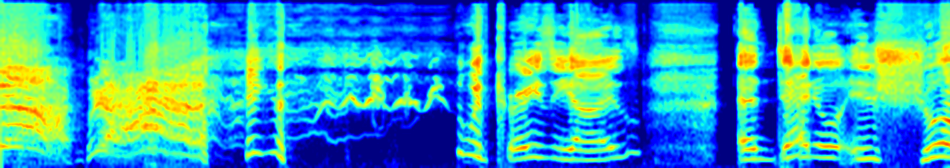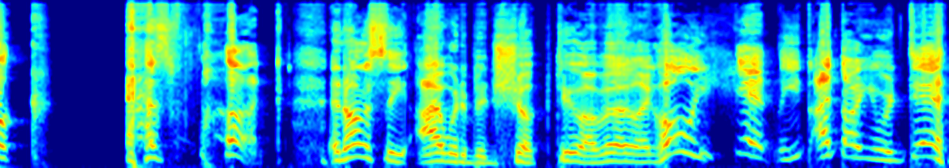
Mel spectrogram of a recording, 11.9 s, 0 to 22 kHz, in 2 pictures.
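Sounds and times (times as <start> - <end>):
man imitating guttural growling and yelling: 0.0 - 1.5
speech: 3.2 - 6.2, 6.8 - 11.8.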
